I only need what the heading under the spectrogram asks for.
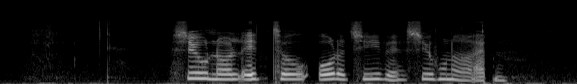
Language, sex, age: Danish, female, 33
